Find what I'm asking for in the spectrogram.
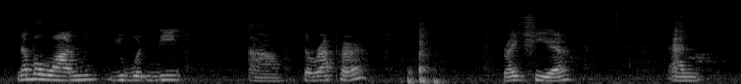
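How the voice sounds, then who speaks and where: A woman with a medium pitch and a somewhat breathy voice speaks very slowly, with fairly even intonation. Her pauses are long and frequent. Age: 80s+. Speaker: home cook. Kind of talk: cooking tutorial talk to camera.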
